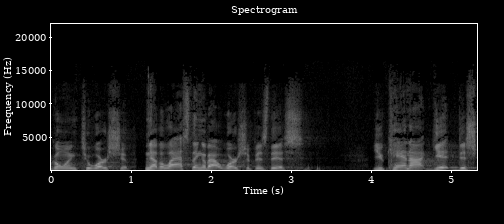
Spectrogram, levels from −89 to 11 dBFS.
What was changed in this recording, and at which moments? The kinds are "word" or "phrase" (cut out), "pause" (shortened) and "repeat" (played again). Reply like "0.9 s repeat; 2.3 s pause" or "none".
1.1 s pause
